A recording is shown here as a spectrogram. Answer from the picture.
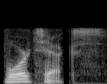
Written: vortex

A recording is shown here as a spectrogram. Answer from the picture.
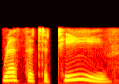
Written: recitative

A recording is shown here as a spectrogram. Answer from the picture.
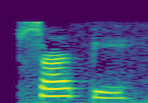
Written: sarpi

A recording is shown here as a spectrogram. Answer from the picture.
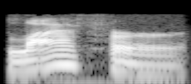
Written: laugher

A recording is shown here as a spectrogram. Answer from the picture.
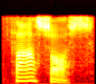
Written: Thasos

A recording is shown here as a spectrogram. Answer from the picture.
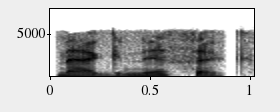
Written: magnific

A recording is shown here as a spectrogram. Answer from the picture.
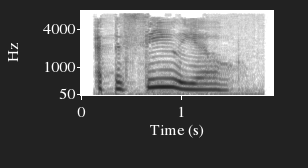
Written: epithelio

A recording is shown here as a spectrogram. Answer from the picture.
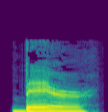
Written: bareness

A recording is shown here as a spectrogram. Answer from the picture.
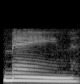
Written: Maine

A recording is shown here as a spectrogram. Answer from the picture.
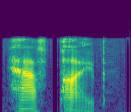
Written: half-pipe

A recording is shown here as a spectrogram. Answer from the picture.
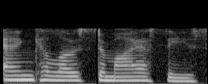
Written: ancylostomiases

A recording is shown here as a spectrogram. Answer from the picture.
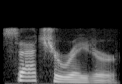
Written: saturator

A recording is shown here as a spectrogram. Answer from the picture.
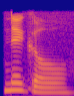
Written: niggle

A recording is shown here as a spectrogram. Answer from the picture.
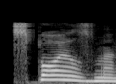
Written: spoilsman

